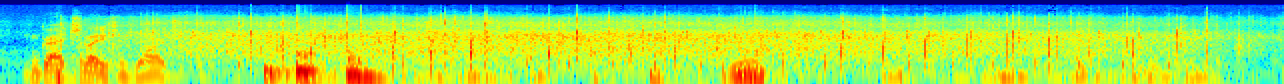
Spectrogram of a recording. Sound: applause

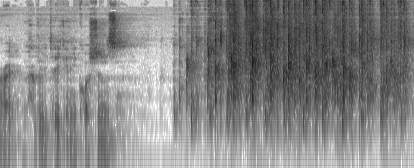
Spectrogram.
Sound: applause

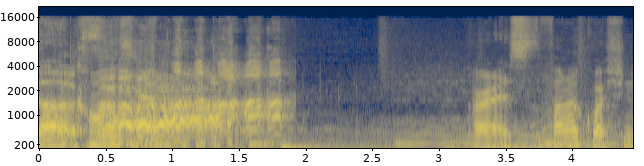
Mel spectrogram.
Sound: laughing

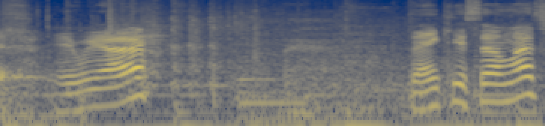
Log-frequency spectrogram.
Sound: car engine starts

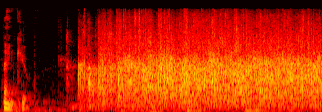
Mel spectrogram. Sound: applause

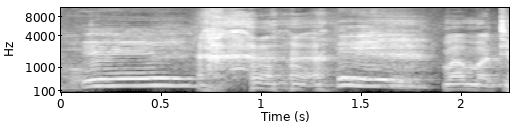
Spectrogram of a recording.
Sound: chuckles

